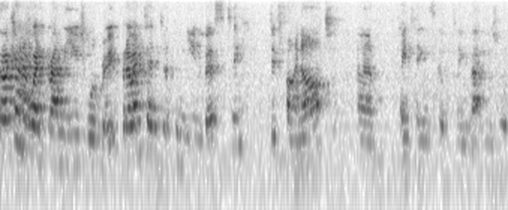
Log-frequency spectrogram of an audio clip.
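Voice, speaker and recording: A woman with a British accent talks at a fairly quick pace in a high voice, with very wide pitch swings and big swings in loudness over noticeable background noise. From UK. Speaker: game design academic, keynote speaker. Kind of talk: keynote talk.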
